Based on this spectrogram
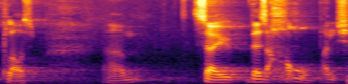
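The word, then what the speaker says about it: Clos: in this talk, that I think his name is pronounced clause.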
